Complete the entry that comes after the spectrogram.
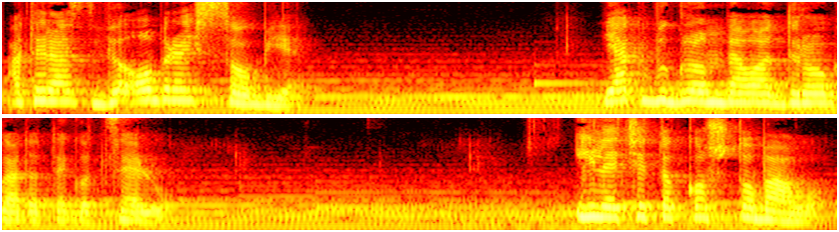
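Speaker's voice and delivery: calm them with long pauses. Acted. Leads a guided visualization.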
